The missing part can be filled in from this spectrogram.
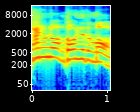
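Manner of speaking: high, loud excited answer; giddy reply. Retold or imitated.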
